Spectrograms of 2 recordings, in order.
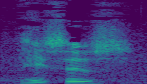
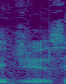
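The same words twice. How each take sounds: First: Jesus said the Spanish way, "hay-SOOS"; Spanish "Jesus", H sound at the start; Spanish pronunciation. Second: Jesus said the English way, "JEE-zus"; English "Jesus", J sound at the start; English pronunciation. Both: Real, not acted. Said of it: "I was gonna say Jesus".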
